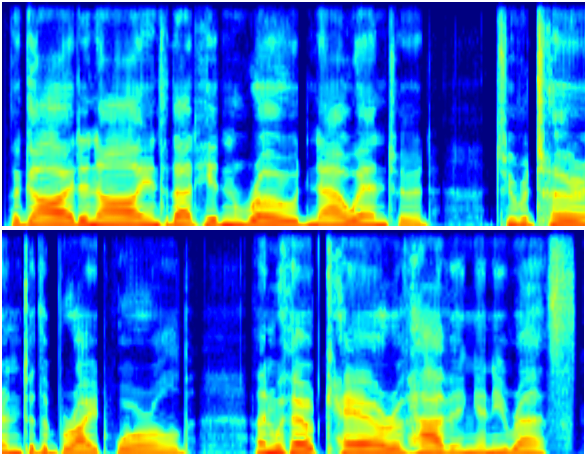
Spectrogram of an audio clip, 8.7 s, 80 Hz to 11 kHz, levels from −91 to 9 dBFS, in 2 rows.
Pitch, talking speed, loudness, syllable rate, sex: 210 Hz, 160 wpm, -14 LUFS, 4.1 syllables/s, female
